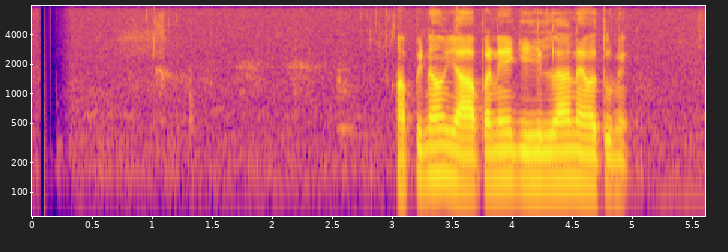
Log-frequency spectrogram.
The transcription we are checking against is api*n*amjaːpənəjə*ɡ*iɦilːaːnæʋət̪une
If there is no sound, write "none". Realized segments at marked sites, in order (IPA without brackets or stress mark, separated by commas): n, ɡ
